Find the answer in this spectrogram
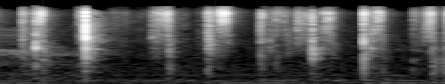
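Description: A tarot deck being shuffled by hand: a string of short, irregular card clicks and rustles.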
